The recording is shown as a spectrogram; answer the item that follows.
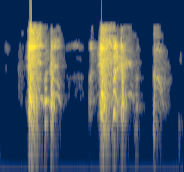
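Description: Coughing and throat clearing from an irritated throat: three rough bursts, the first and second split into several quick hacks, the last short and fainter, heard alone without talk.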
